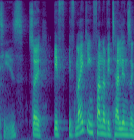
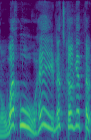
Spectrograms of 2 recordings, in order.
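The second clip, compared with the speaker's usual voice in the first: full video-game character voice, very high-pitched; 4 dB louder than usual. Explaining why a movie couldn't use it: Charles Martinet Mario voice. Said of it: "you can't have Charles Martinet going".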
